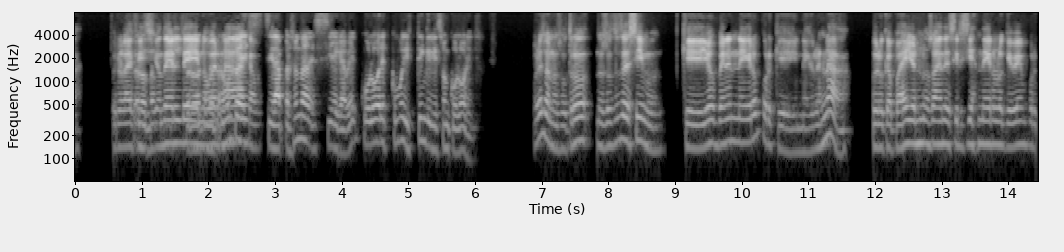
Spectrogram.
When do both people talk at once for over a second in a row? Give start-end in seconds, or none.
0.9-2.5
